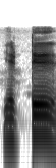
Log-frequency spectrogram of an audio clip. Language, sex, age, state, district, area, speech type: Tamil, male, 45-60, Tamil Nadu, Ariyalur, rural, read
